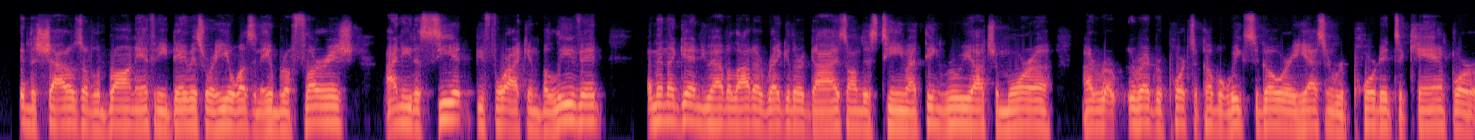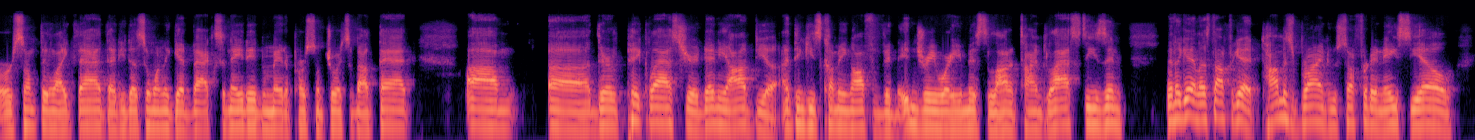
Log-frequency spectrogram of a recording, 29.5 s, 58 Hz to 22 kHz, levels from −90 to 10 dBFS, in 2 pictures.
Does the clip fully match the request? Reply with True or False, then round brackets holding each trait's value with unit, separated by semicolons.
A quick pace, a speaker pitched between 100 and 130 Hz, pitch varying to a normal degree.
False (225 wpm; 105 Hz; 1.9 semitones)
